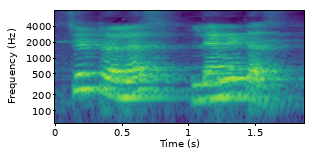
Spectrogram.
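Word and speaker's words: Citrullus lanatus: वानस्पतिक नाम से, जिसका वैज्ञानिक नाम है सिट्रुलस सिट्रलस लैनेटस। सिट्रुलस की स्पेलिंग हो जाएगी CITRULLUS, सिट्रुलस लैनेटस LANATUS, लैनेटस।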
